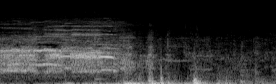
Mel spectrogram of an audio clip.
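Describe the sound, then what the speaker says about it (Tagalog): A rooster crows loudly, then hens cluck in short, uneven bursts close by, with livestock shuffling in the background, on a farmyard surrounded by floodwater. "nakasafe na yung mga manok natin"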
